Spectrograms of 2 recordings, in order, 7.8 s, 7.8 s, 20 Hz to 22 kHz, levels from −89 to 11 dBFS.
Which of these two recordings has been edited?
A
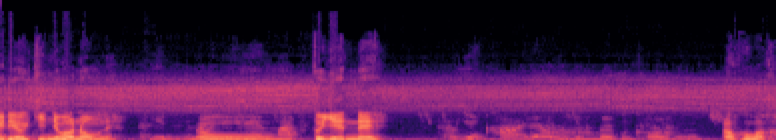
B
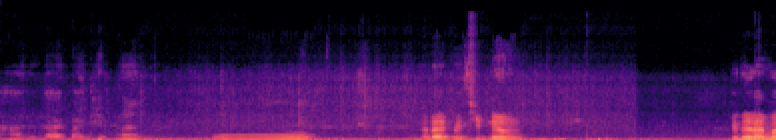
B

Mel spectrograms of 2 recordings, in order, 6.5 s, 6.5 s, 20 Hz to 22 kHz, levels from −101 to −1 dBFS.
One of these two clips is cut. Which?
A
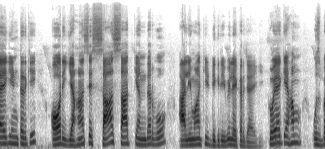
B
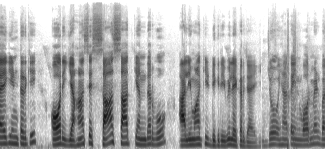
B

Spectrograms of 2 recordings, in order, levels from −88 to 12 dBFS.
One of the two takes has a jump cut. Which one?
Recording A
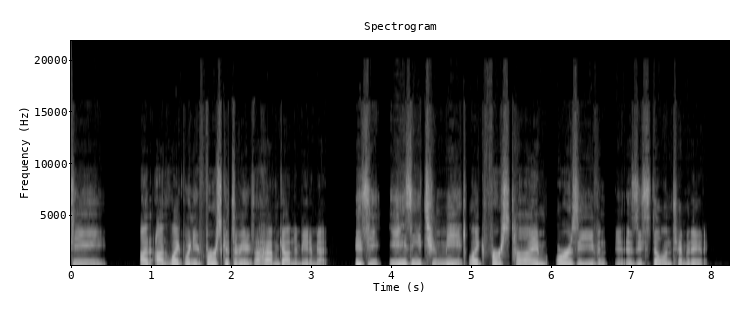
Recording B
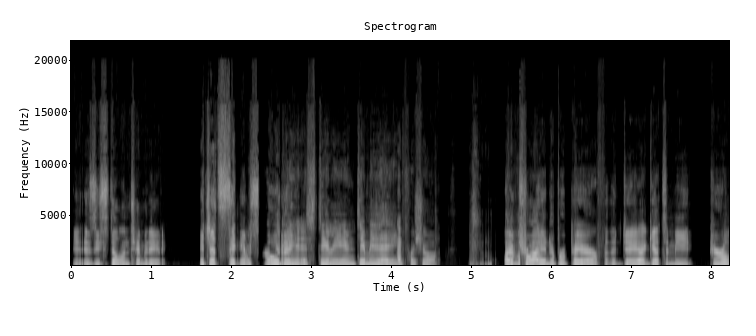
B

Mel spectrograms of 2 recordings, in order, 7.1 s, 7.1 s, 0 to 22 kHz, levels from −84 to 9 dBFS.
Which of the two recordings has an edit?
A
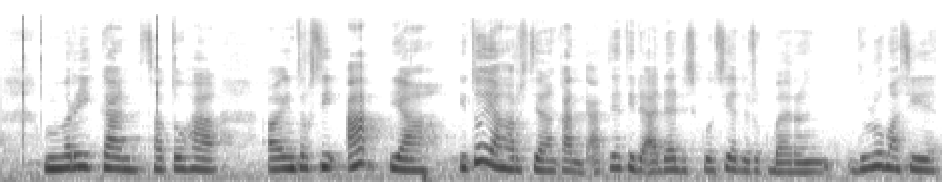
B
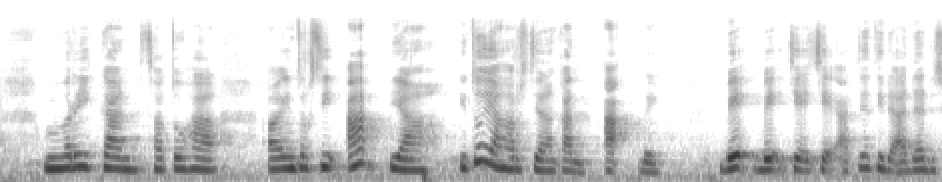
A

